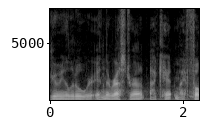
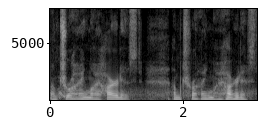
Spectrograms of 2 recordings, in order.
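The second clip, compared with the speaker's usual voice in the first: repeated self-pitying whine, pitched up; 7 semitones higher than usual. Retelling own past words to a friend: imitating own victim talk. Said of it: "Victim talk".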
